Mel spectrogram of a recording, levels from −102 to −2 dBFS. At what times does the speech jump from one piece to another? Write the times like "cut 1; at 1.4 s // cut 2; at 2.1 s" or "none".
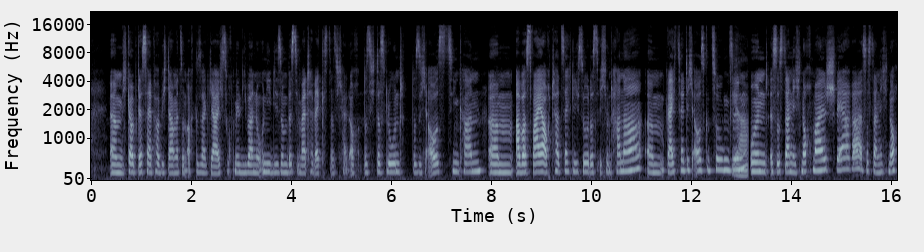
cut 1; at 7.9 s // cut 2; at 13.1 s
